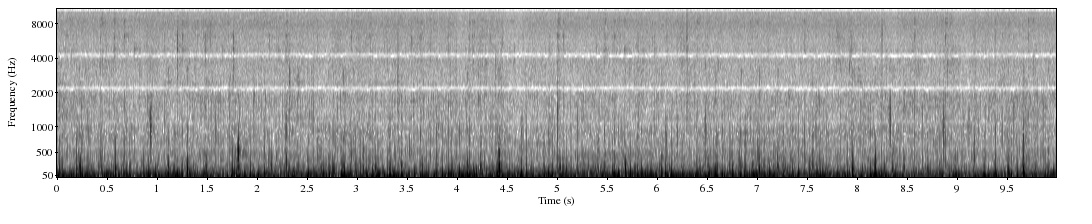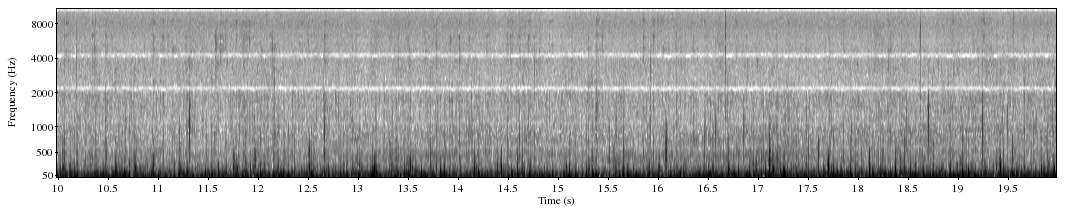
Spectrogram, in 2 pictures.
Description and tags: Lava Loop 2
A slowed down and heavily edited recording of a chemical boiling I recorded in my chemistry class. Sounds like a medium-sized volume of lava. Loops perfectly.
Recorded with a Zoom H4n Pro on 08/05/2019.
Edited in Audacity.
